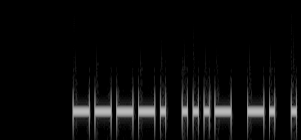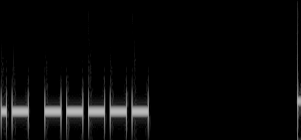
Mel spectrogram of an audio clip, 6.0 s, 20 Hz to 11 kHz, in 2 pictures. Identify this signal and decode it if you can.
Morse code, heard as a keyed tone, about 21 wpm, 700 Hz. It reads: 9VNU0
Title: Code Groups - 5 Letter:Numbers - 22wpm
